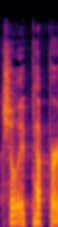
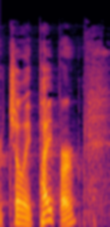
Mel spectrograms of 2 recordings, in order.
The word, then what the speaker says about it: Chili Piper: president of Chile Piper not chili pepper chili Piper just people don't think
